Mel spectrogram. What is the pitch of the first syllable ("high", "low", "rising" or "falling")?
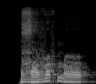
low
